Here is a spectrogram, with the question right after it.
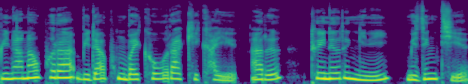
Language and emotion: Bodo, neutral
